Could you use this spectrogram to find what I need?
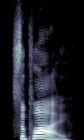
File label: "supply", English; 3000 words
